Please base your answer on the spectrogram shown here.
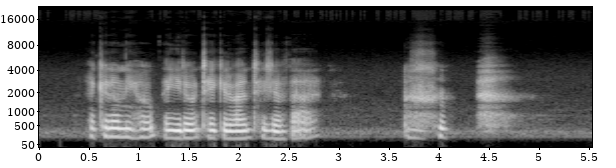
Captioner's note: laughs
